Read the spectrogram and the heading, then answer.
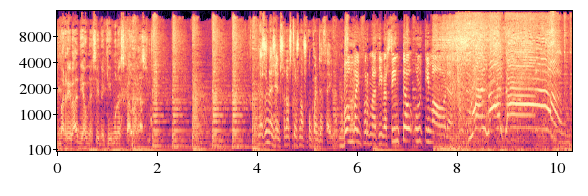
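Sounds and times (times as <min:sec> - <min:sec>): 
speech: 0:00.0 - 0:02.5, 0:04.1 - 0:09.2
woman shouting: 0:08.2 - 0:10.2.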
